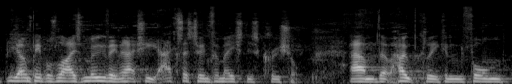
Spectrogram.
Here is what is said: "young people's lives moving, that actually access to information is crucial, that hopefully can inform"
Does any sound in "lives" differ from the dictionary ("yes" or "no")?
no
